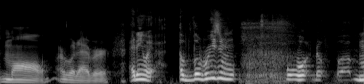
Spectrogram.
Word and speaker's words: Mal: wanted to say that mall. Oh, subtitles. I always wanted to pronounce it mal, because I guess I'm in my American. brain when I see the spelling.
